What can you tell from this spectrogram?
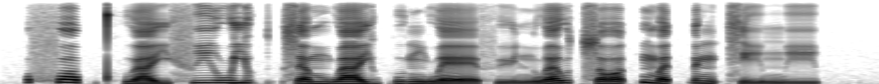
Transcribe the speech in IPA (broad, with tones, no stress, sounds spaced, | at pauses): f ɔː˥ p̚ kʷʰ aː˨ j f iː˧ w j ʊ˧ k̚ t͡s ɐ˧ m w aː˧ j kʷ ɐ˧ ŋ w ɛː˨˩ f yː˨˩ n w ɐ˥ w t͡s ɔː˨˥ t̚ m ɐ˨˥ t̚ ɐ˧ ŋ t͡s iː˨˩ m iː˧ p̚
